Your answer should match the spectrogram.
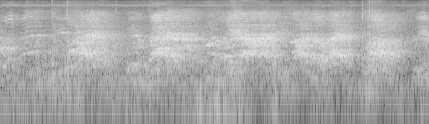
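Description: A group of young boys shouting a team cheer together in loud chanted bursts, about one a second.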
